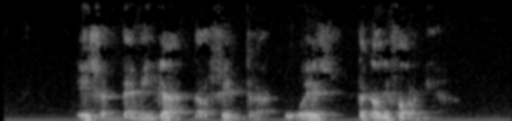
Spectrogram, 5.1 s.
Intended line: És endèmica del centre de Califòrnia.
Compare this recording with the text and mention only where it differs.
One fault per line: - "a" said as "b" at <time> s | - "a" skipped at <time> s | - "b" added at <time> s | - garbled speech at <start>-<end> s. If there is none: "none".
- "oest" added at 3.0 s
